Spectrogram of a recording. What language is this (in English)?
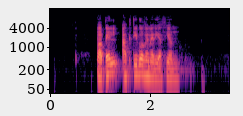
Galician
